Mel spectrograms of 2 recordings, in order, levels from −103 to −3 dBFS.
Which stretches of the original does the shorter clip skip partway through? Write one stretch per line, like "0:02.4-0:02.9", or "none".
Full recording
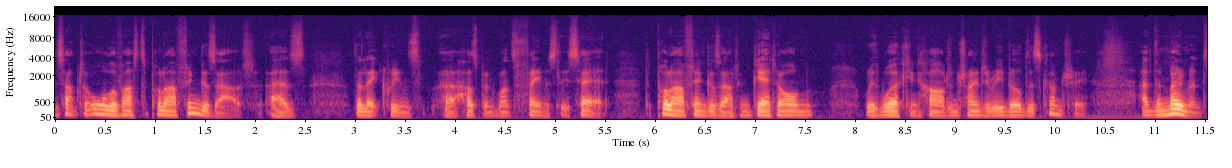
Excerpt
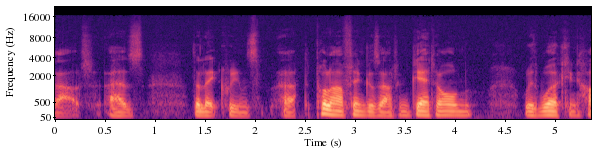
0:04.0-0:05.8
